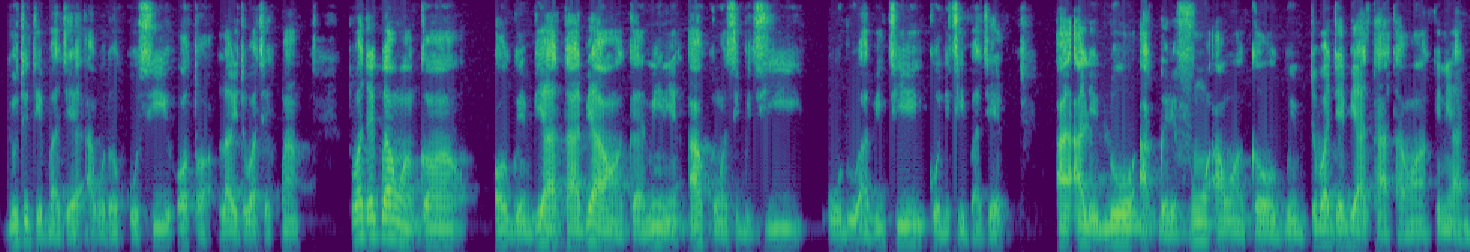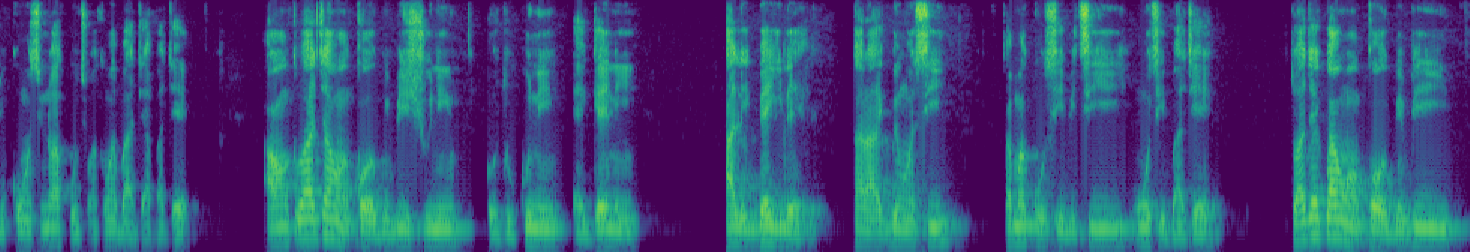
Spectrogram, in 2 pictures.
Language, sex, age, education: Yoruba, male, 15-29, primary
